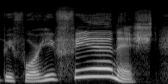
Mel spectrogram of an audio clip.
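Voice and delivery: FINISHED punched high in disbelief; can't-believe-it emphasis on "finished"; stress on FINISHED. Shown as a demonstration. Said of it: "you might even say finished".

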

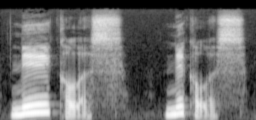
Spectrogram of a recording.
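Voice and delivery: NICH-olas, first syllable high, then falling; first-syllable stress. Shown as a demonstration. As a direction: stretch and lift the "Nich" in "Nicholas". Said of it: "but in this case".

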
